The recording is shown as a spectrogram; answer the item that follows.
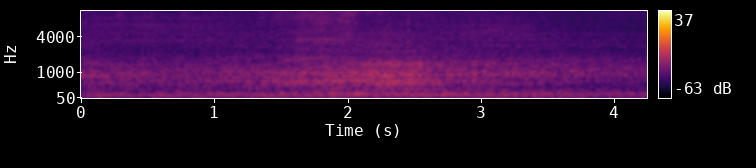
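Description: Faint road traffic passing at a distance: a soft rush that swells and fades over about three seconds over a steady low hum.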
